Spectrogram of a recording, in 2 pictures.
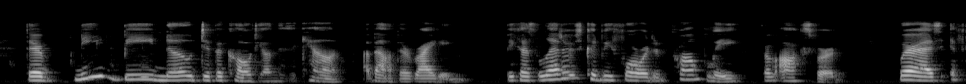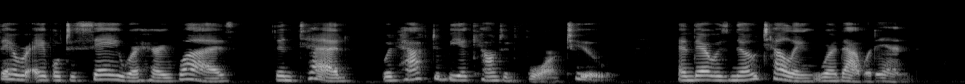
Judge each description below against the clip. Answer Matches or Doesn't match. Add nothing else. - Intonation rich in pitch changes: Doesn't match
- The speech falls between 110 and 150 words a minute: Matches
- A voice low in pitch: Doesn't match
